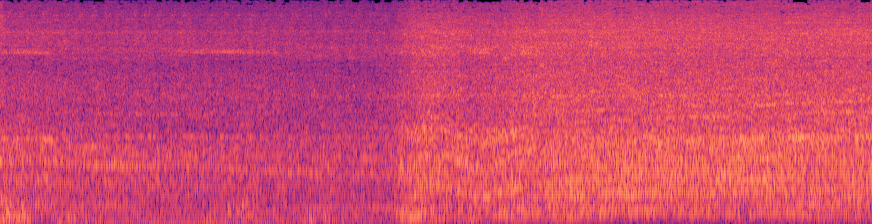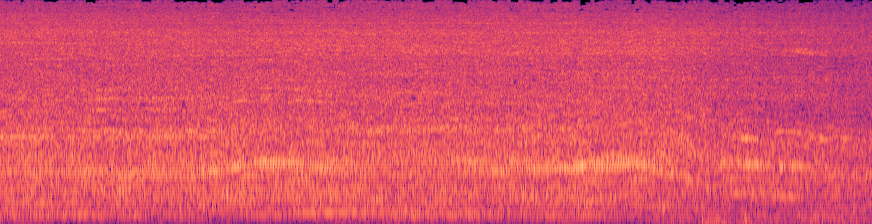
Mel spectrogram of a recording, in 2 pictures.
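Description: Subaru Baja's flat-four engine running with the A/C compressor engaged. About four seconds in, the sound jumps suddenly louder with more hiss, then holds steady.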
